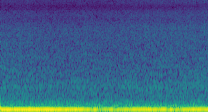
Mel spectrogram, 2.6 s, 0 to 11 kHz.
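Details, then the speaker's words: Twin-turbo Chevrolet Caprice PPV V8 on pump gas after repairs to exhaust leaks and leaking wastegates: steady, even low idle rumble with no misses, knocks or exhaust ticks, much quieter up front. "idle is way better no more exhaust leaks way quieter up front"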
